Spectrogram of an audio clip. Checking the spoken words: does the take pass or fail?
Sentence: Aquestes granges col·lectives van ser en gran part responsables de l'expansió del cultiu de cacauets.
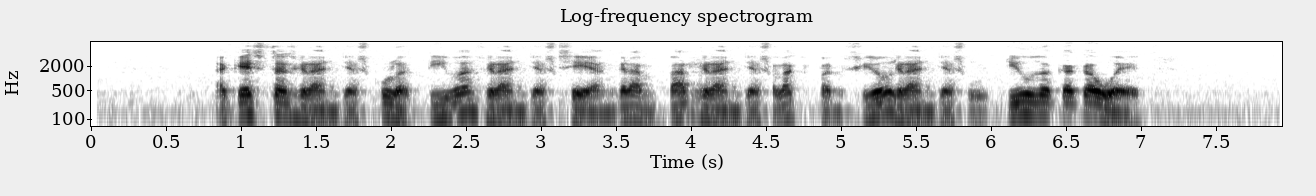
fail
